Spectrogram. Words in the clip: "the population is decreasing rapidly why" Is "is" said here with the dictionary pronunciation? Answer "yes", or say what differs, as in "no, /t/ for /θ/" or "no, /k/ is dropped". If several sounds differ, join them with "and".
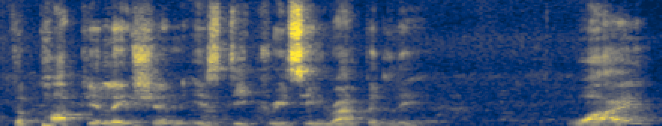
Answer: yes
